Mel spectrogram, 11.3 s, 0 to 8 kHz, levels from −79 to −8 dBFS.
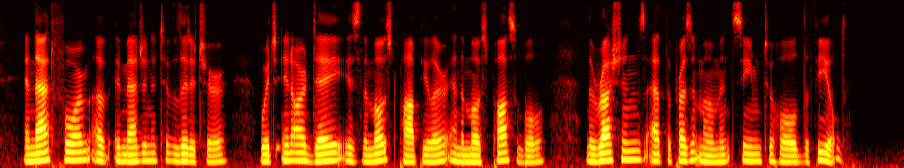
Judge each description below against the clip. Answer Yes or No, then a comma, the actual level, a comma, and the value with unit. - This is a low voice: Yes, low, 130 Hz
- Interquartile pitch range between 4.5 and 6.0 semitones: No, average, 2.8 semitones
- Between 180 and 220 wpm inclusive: No, average, 165 wpm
